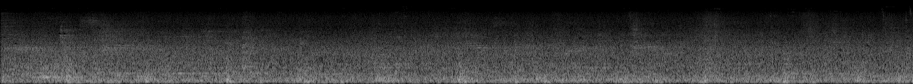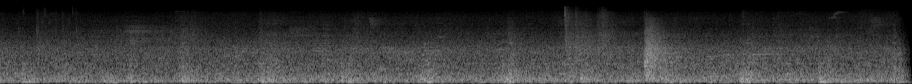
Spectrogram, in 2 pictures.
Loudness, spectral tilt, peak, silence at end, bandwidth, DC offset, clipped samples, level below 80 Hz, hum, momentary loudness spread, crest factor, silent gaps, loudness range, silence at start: -32 LUFS; -5 dB/octave; -12 dBFS; 0 s; 16 kHz; under 0.1%; under 0.1%; -58 dBFS; none; 3 LU; 20 dB; none; 3 LU; 0 s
